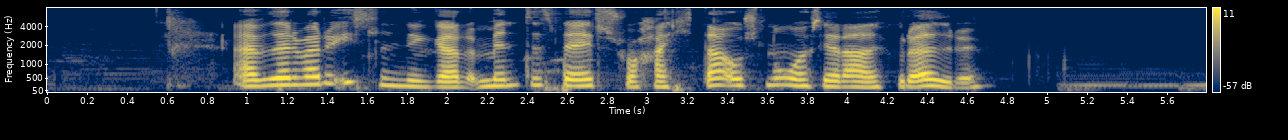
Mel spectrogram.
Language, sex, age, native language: Icelandic, female, 20-29, Icelandic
